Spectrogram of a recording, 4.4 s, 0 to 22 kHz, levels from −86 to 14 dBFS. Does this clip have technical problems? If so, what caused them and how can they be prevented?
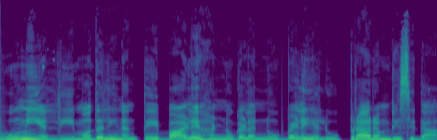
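Yes. There are two corrupt frame decoded events in this speech. A short glitch at 0.45–0.47 s comes just before "ಮೊದಲಿನಂತೆ ಬಾಳೆಹಣ್ಣುಗಳನ್ನು ಬೆಳೆಯಲು", and a briefer glitch at 2.81 s follows "ಮೊದಲಿನಂತೆ ಬಾಳೆಹಣ್ಣುಗಳನ್ನು". Each peaks around -30 dBFS. Flipped bits in compressed frames were decoded anyway, so misread gains and codes put energy at wrong frequencies. Checksums or CRC checks with concealment of failed frames would prevent this.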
